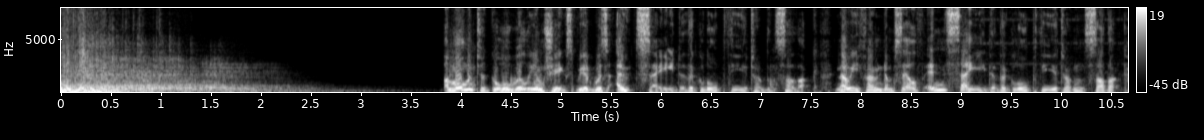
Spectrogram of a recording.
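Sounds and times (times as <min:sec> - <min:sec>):
heavy metal door slamming shut: 0:00.0 - 0:03.8
speech: 0:03.9 - 0:10.6.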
